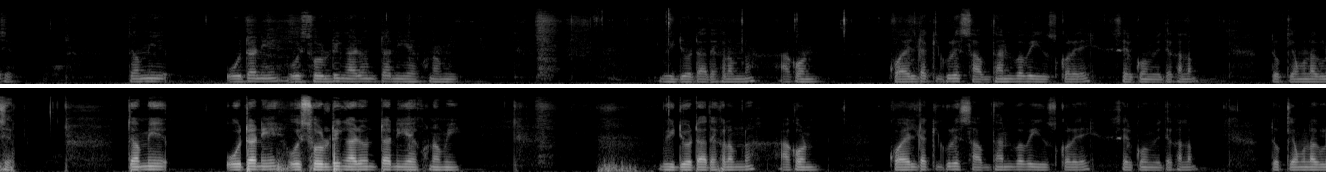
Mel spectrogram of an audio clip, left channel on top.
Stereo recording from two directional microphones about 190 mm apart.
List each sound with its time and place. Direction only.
1.3 s speech: 55° right (ahead or behind)
6.7 s speech: 45° right (ahead or behind)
